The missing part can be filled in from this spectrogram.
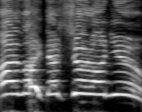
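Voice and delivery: high, loud, slow mock scream.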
